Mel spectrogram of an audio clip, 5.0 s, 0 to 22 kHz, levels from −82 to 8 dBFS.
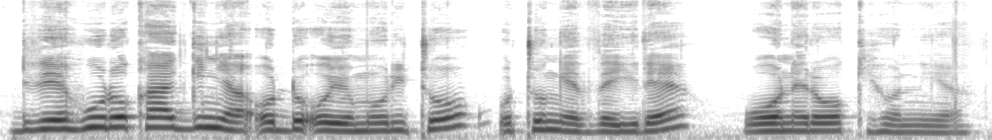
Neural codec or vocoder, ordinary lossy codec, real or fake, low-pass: none; none; real; none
